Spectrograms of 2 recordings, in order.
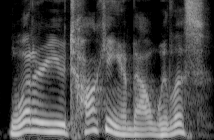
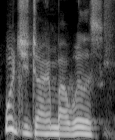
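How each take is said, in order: First: It is said in a plain narrating voice. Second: It is said in an imitated character voice. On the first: The speaker calls it wrong. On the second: The speaker calls it right.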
